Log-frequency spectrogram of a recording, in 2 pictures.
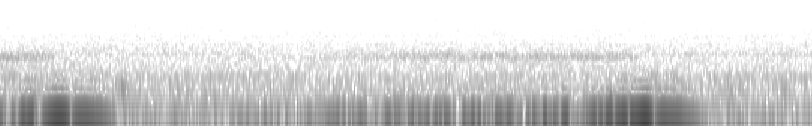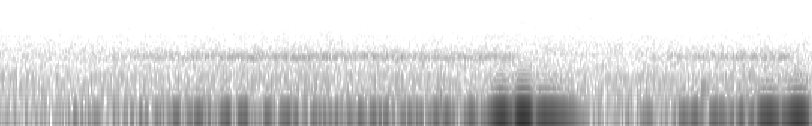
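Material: Nothing is struck.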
